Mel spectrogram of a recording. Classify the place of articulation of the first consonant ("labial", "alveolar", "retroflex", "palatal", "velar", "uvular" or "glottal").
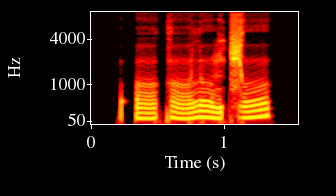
glottal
